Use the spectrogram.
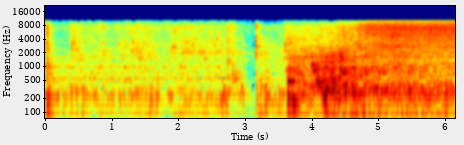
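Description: toilet flushing

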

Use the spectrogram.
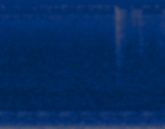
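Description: bus pulling away

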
